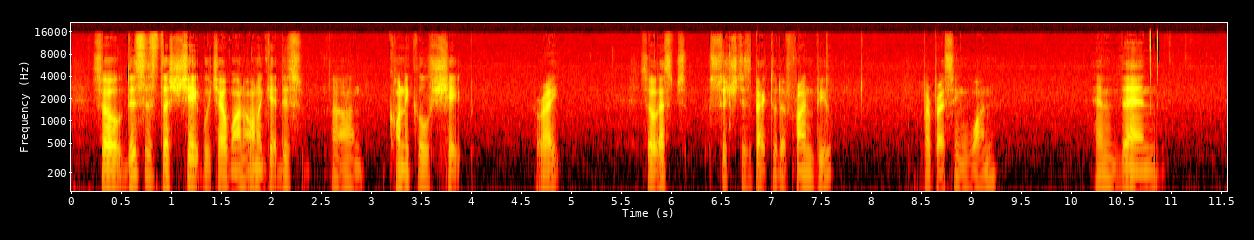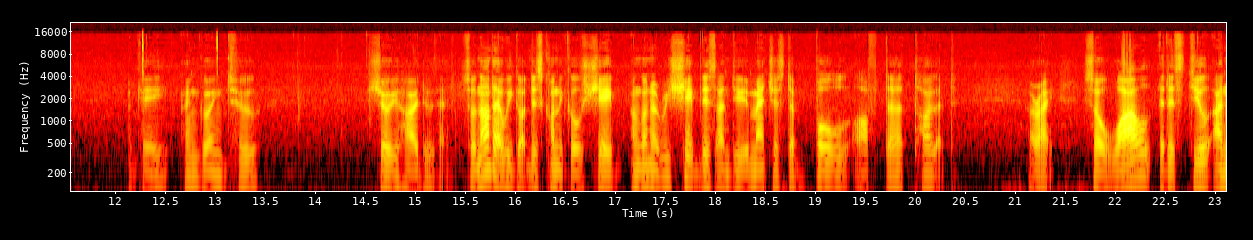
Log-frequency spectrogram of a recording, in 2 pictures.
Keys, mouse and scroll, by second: 0.6 scroll up 1, 0.8-5.9 middle drag, 6.4 KP_1, 10.9-12.0 right drag, 12.2 click, 13.2-13.5 scroll down 1, 13.5 scroll up 1, 13.8 shift+middle click, 14.3 scroll up 1, 14.5 shift+middle click, 15.6 scroll down 1, 15.8 shift+middle click.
